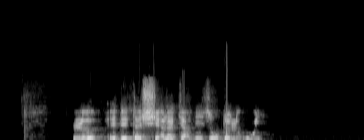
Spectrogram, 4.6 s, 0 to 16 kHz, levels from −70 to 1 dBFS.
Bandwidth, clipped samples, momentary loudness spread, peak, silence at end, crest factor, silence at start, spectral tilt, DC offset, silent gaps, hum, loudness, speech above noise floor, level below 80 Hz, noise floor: 9.4 kHz; under 0.1%; 13 LU; -2 dBFS; 1.3 s; 18 dB; 0.3 s; -3 dB/octave; under 0.1%; none; none; -17 LUFS; 53 dB; -62 dBFS; -70 dBFS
